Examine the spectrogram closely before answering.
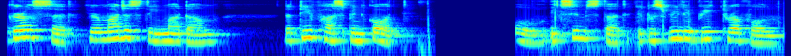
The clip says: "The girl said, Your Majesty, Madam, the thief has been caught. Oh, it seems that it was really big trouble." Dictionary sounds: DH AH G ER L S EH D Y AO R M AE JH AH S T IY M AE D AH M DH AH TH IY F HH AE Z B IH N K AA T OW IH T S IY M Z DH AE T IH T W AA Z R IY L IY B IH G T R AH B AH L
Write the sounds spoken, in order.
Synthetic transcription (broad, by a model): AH G ER L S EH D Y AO R M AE JH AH S T IY M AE D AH M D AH T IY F HH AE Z B IH N K AA T OW IH T S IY M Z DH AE T IH T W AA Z R IY L IY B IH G T R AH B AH L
